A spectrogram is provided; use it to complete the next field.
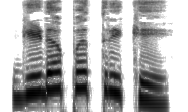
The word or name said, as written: ಗಿಡಪತ್ರಿಕೆ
